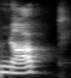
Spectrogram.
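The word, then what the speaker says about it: knock: डू यू नो हु नॉक एट the door no में के silent है नॉक में भी के साइलेंट है सना इज क्लाइमिंग द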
